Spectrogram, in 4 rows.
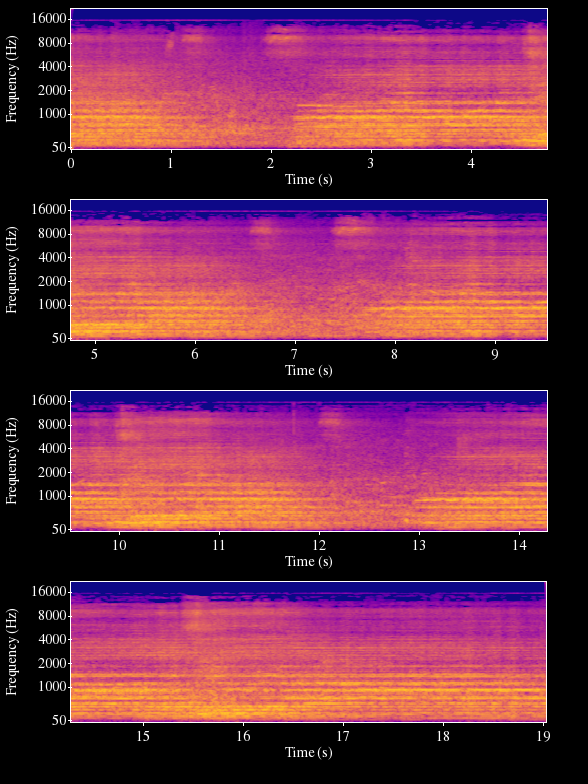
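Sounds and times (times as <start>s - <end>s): choir singing held chords: 0.0s - 19.0s.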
